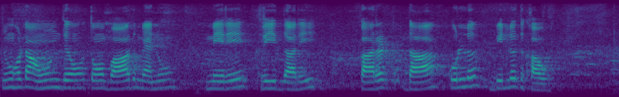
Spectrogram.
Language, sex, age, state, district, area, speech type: Punjabi, male, 30-45, Punjab, Pathankot, rural, read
